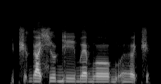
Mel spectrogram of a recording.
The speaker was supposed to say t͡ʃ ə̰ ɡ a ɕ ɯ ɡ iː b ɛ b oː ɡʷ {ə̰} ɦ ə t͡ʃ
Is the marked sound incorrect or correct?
correct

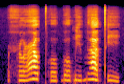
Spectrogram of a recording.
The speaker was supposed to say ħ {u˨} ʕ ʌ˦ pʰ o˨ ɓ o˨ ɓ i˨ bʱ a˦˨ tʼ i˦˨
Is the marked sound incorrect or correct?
correct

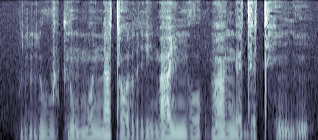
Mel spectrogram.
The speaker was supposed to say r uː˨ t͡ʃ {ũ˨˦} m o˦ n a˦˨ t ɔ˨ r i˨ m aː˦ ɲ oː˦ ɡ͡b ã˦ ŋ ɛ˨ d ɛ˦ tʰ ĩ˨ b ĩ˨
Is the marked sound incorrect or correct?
correct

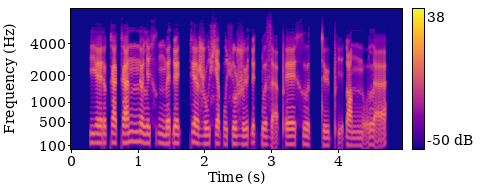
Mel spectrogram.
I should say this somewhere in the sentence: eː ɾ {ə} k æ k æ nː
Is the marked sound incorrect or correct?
incorrect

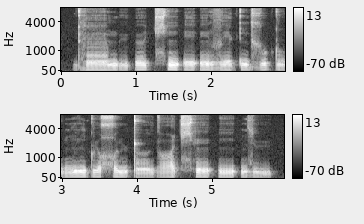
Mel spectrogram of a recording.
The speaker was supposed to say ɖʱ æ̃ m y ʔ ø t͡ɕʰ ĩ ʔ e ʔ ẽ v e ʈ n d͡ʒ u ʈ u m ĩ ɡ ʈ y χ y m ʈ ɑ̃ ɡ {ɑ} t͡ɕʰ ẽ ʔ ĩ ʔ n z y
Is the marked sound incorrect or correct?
correct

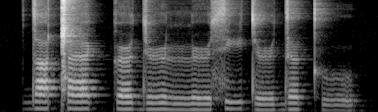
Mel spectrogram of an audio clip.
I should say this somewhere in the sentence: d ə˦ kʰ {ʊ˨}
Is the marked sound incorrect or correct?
incorrect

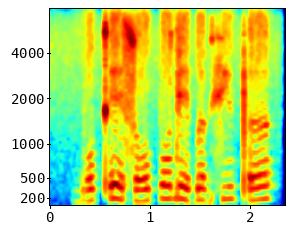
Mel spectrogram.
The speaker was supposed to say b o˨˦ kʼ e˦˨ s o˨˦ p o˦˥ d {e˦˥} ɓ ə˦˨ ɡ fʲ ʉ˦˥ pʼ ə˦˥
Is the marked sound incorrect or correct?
incorrect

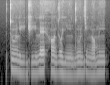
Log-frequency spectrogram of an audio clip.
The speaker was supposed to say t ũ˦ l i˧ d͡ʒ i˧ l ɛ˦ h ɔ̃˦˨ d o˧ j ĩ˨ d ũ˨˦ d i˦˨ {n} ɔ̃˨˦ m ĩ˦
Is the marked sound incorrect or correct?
correct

